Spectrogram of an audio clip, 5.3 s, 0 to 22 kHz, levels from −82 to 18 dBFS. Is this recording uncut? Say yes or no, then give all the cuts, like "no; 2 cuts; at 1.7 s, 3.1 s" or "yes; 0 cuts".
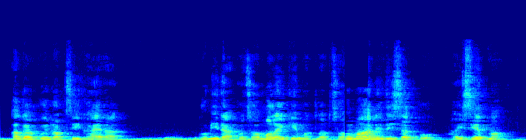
no; 1 cut; at 3.3 s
